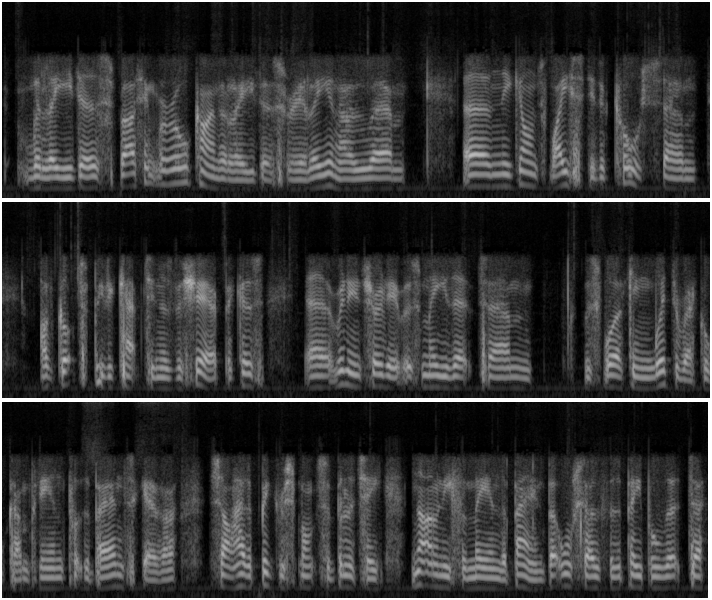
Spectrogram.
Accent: London, United Kingdom; Well, I grew up in North London, actually

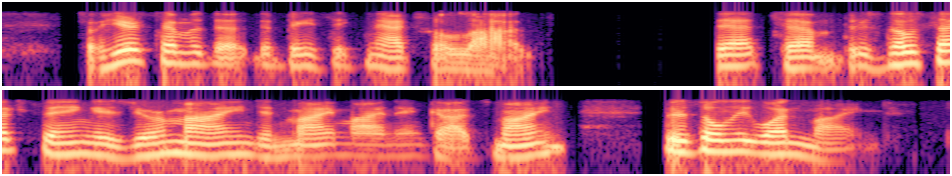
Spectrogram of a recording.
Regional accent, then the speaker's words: Canada; I remember being a Canadian

